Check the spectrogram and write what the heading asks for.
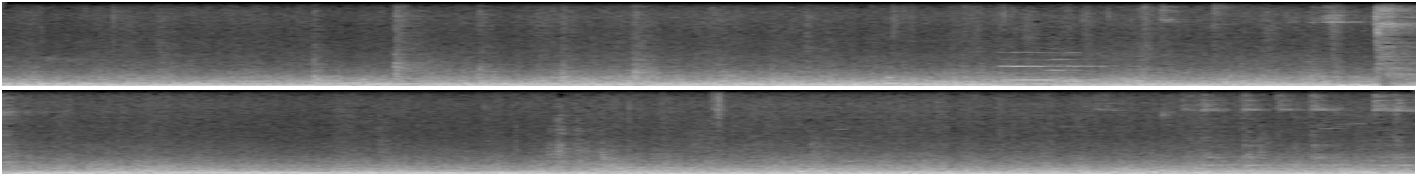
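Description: A bridge-tower maintenance elevator running: a steady low hum with rumbling noise, briefly dipping about halfway through.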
